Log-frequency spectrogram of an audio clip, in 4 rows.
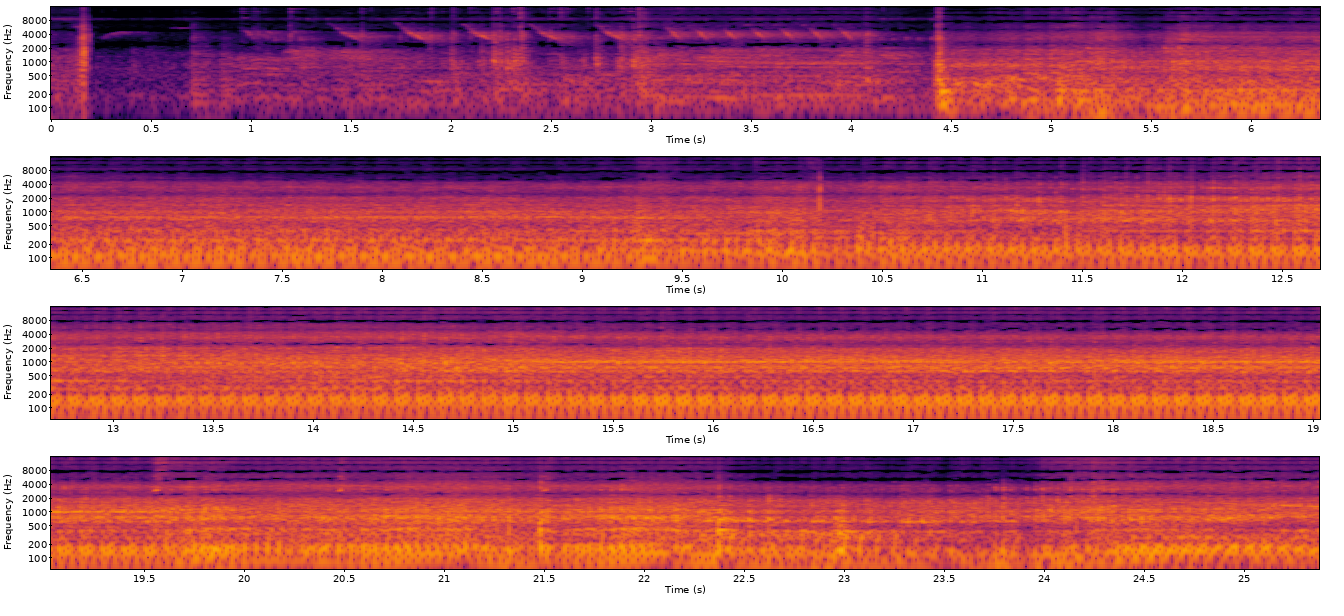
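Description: A fuel-injected 1962 Volkswagen Beetle engine with an adapted fuel tank turns over and catches after about four seconds, then settles into a steady, loud, close idle that runs unbroken to the end.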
